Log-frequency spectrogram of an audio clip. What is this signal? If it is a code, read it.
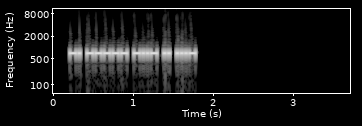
Morse code, heard as a keyed tone, about 44 wpm, 700 Hz. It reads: N0XIV
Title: USA Call Signs - 5 Characters - Repeated 3x - 45wpm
